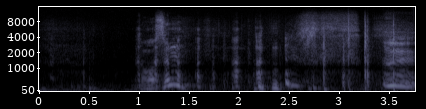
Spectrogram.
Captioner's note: laughing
